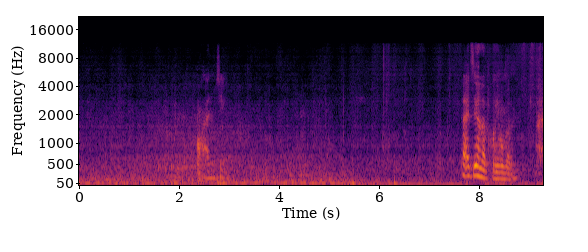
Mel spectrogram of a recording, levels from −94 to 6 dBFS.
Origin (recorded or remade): remade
